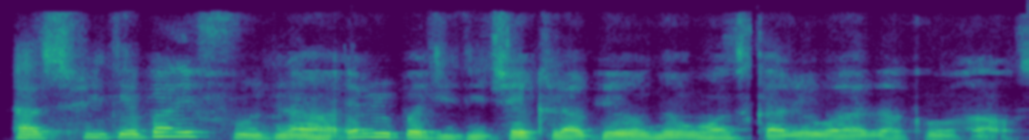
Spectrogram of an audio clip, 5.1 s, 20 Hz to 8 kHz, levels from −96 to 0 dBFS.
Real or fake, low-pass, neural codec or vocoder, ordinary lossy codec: fake; 7.2 kHz; codec, 16 kHz, 4 kbps, FreqCodec, smaller model; AAC, 32 kbps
